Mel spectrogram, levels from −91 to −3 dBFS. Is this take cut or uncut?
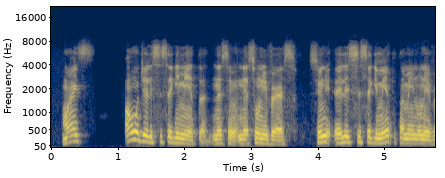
uncut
